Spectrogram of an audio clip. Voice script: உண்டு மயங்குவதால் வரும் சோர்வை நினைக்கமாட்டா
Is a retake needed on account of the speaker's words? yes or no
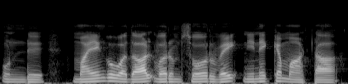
no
